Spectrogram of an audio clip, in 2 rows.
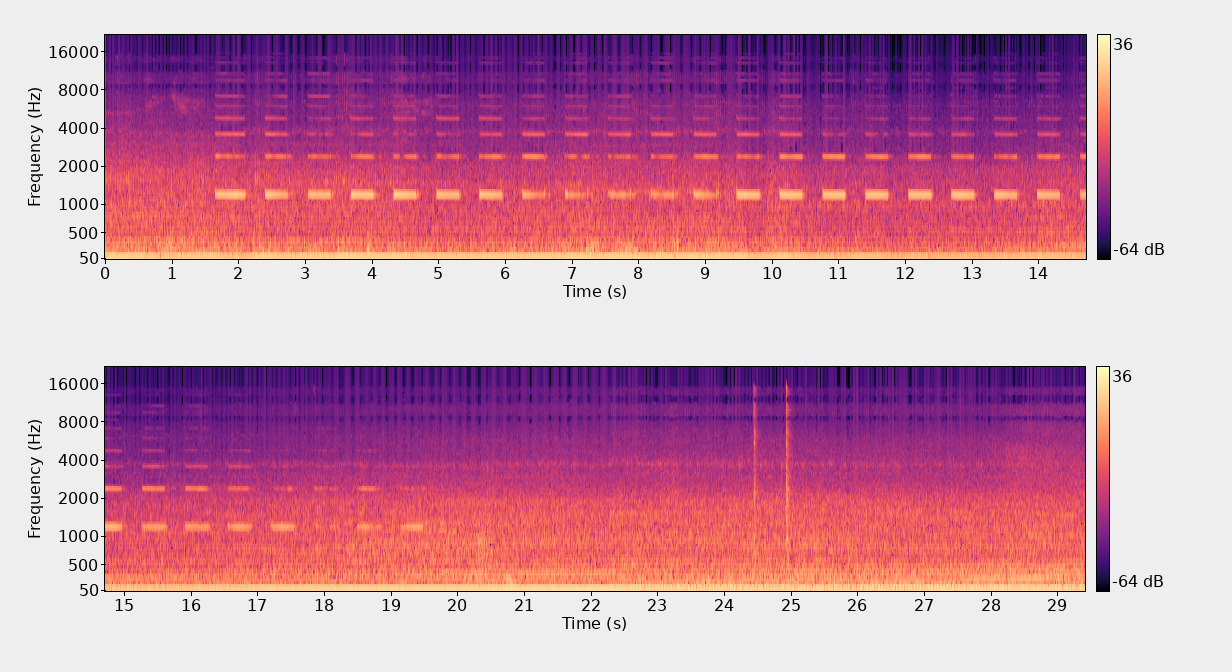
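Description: Toro 50D underground dump truck's diesel engine running, with its reversing alarm beeping steadily about twice a second while the truck backs up. The alarm stops some two-thirds of the way through, and the engine note rises a little soon after.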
